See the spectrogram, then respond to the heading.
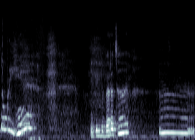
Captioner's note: Cheryl sighs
